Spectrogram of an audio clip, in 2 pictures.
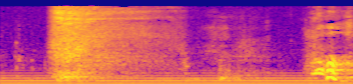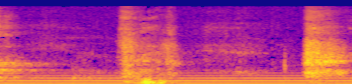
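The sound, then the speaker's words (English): A voice imitates a huge exhaling sigh of relief as a sound effect. One loud, breathy, drawn-out exhale comes first, followed by a few shorter, softer breath bursts with pauses between them. “That's the sound effect that passage needs. That's what's required. Not a dun dun dun, a huge exhaling sigh of relief.”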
